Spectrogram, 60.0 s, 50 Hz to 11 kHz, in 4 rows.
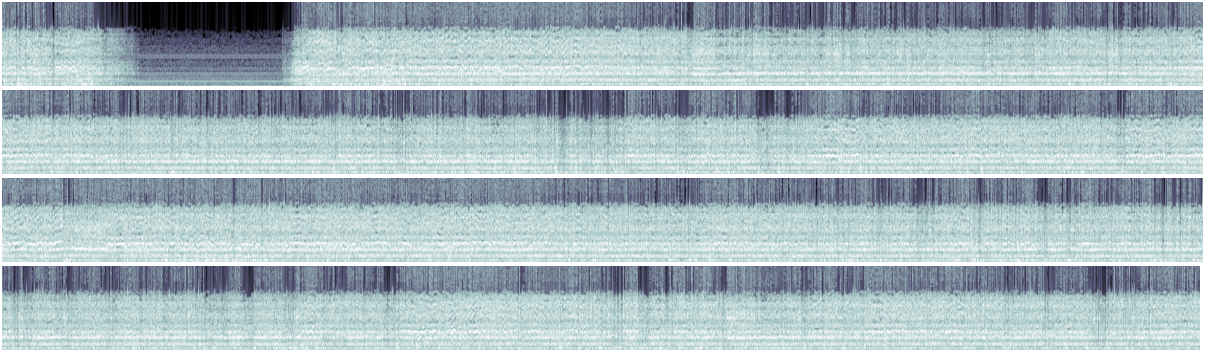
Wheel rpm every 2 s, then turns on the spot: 90, 30, 210, 220, 230, 230, 230, 230, 240, 230, 230, 230, 230, 230, 230, 220, 230, 230, 230, 230, 230, 230, 230, 230, 230, 230, 240, 230, 230, 230.
none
